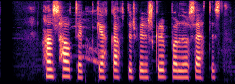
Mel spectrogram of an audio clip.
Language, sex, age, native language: Icelandic, female, 13, Icelandic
